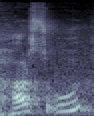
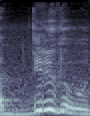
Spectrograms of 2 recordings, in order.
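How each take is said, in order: First: उ said briefly, as a short vowel. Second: उ held long; long vowel उ. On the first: Teacher giving a second example, short vowel उ kept brief. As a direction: cut the उ short. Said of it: "उसी प्रकार हर्ष उ". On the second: Teacher giving a second example, long vowel उ drawn out. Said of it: "दीर्घ हो गया दीर्घ स्वर". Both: Shown as a demonstration.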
